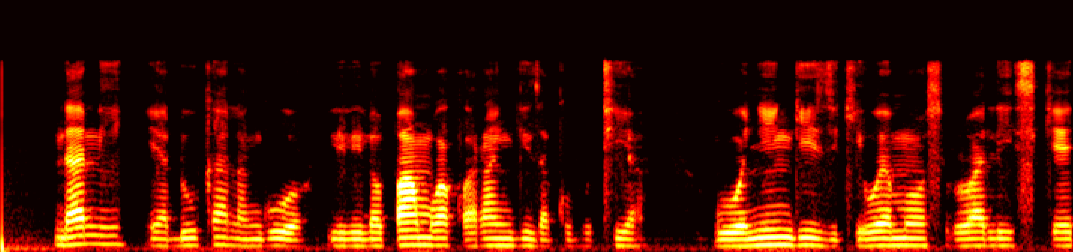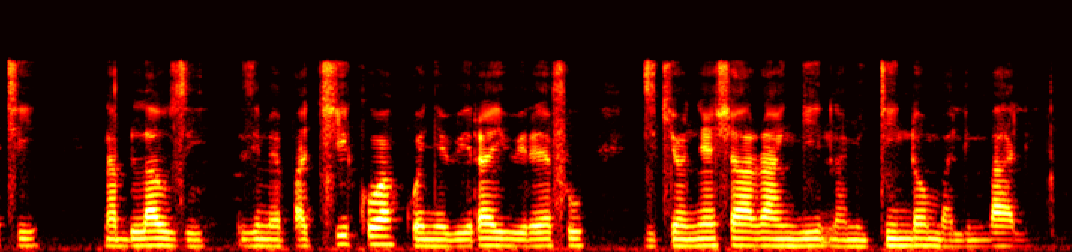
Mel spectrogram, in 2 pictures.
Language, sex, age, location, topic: Swahili, male, 18-24, Nairobi, finance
